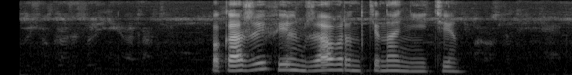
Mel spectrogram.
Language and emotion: Russian, neutral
